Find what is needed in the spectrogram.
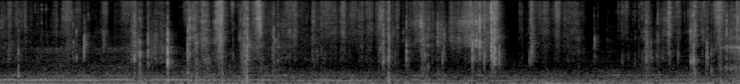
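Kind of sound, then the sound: household object, tarot cards being shuffled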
